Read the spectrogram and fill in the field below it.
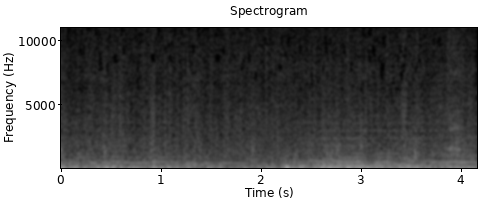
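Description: Heavy rain pours down steadily, a dense close hiss of drops on surfaces without pause, with a low rumble underneath.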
